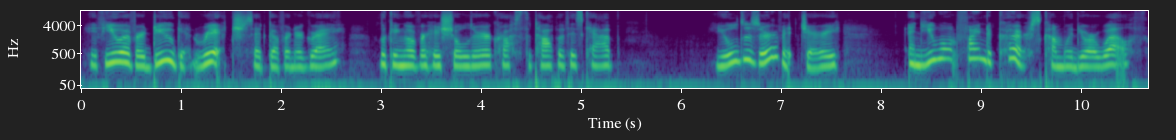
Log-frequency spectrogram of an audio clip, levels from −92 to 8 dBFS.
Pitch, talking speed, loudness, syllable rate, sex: 240 Hz, 185 wpm, -19 LUFS, 5.1 syllables/s, female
